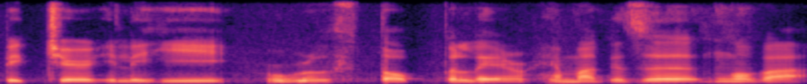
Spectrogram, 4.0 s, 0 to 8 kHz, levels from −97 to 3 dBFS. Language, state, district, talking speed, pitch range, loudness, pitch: Chakhesang, Nagaland, Dimapur, 150 wpm, 110-120 Hz, -17 LUFS, 110 Hz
